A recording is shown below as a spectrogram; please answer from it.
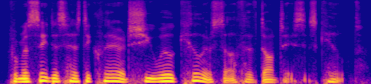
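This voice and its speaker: A man's voice: medium pitch, normal speed, mellow, dry recording, pitched above the performer's own voice, lightly acted. A man voicing a jealous, brooding young Catalan lover, urgent and intense, in a dramatic reading of a novel. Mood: bitter, urgent.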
